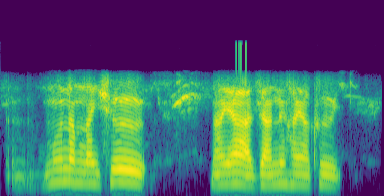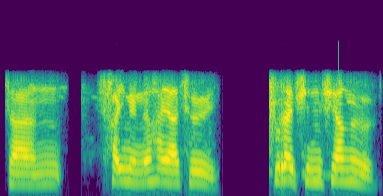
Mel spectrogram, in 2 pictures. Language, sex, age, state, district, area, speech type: Bodo, female, 60+, Assam, Udalguri, rural, conversation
